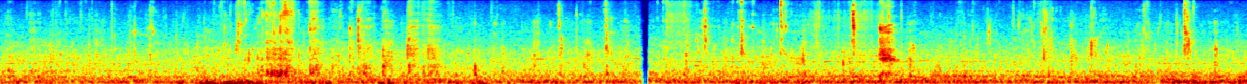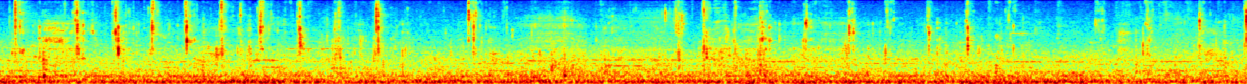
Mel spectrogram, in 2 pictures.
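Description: Close-up biting and chewing of a whole cooked spicy octopus: a steady run of short bites, clicks and mouth sounds throughout.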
